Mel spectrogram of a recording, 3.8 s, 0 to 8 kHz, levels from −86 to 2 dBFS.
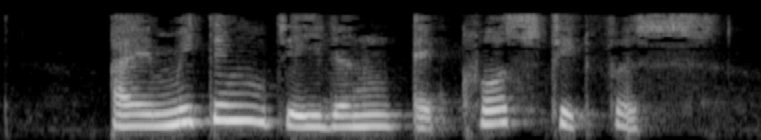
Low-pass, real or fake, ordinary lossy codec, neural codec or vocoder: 7.2 kHz; fake; MP3, 24 kbps; codec, 24 kHz, 0.9 kbps, WavTokenizer, medium speech release version 2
